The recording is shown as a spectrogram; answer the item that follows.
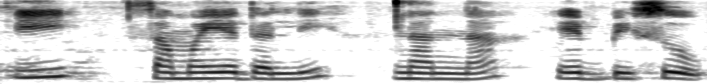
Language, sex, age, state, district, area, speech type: Kannada, female, 30-45, Karnataka, Tumkur, rural, read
